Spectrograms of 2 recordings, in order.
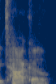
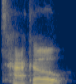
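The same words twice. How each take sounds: First: Taco with an open "ah" in the first syllable; common pronunciation. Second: Taco with a short "a" as in "tack"; alternative pronunciation. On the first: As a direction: say Taco as "TAH-ko". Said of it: "everyone calls you Taco". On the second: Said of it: "Is that how you say it?". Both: Shown as a demonstration.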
